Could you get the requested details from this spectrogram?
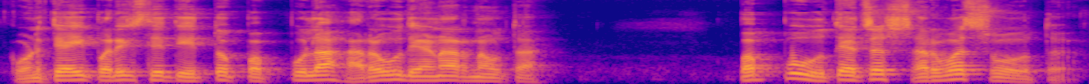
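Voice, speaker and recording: A man narrating an audiobook novel in a measured, reflective manner. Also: medium pitch, animated, darkish tone. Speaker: storyteller.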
